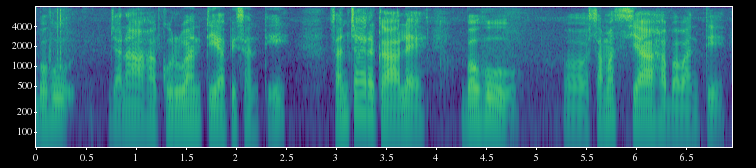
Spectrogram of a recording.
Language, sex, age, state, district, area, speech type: Sanskrit, male, 18-30, Karnataka, Shimoga, rural, spontaneous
